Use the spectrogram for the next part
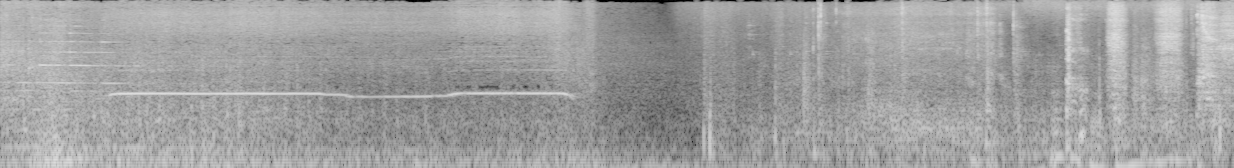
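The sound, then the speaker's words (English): A train rumbles steadily along the rails, heard from a club car of an American train, with a thin, sustained whistle-like tone for several seconds before the noise drops and scattered clicks and clacks from the carriage follow. “One of the few club cars in America, I think.”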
